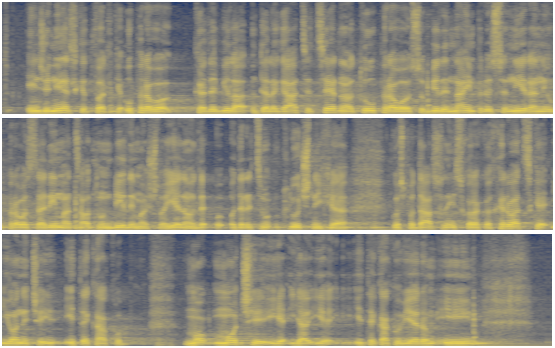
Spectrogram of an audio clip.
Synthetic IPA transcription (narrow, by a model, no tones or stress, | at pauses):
inʒenjeɾske̞t̪ʋr̩t̪ke̞ʔupɾaʋo̞ | kad̪ajebiːlad̪e̞le̞ɡaːt̪sijat̪se̞ɾnat̪uupɾaʋo̞subiːlinaimpɾesioniːɾaniupɾaʋo̞saɾiːmat̪saawt̪o̞mobiːlimaʃt̪oje̞je̞d̪anod̪ɾet̪simokʎʲuːt͡ʃnixɡo̞spo̞d̪aːɾsʋeniskoɾakaxr̩ʋat̪ske̞ʔio̞nit͡ɕeit̪ekako̞ | momo̞t͡ʃijaːjit̪ekako̞ʋje̞ɾujemi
